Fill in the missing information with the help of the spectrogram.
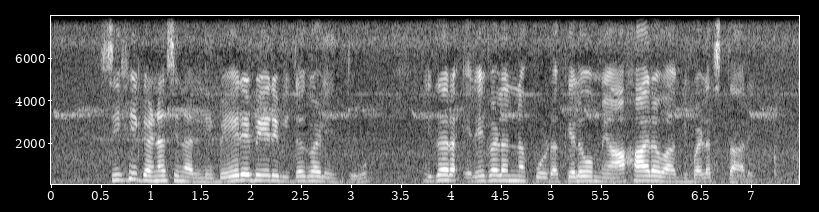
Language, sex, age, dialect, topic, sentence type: Kannada, female, 60-100, Coastal/Dakshin, agriculture, statement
